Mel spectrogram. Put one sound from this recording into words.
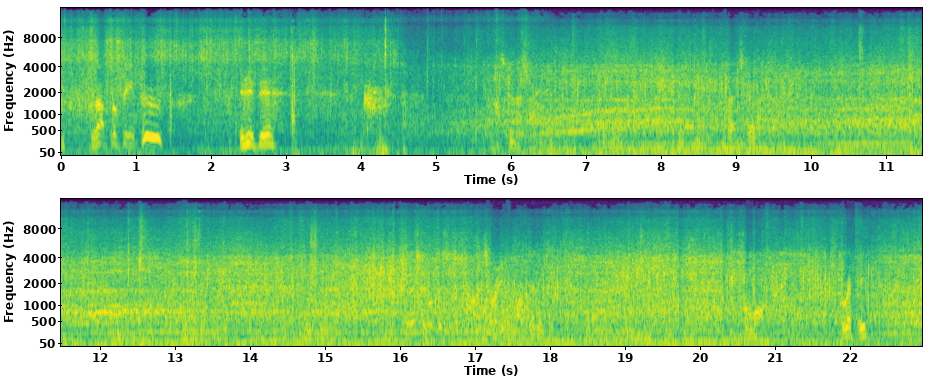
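Footsteps crunch on dry leaves and gravel.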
